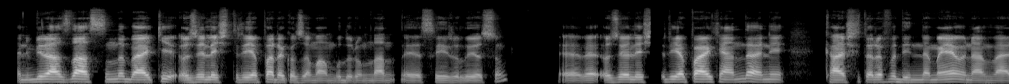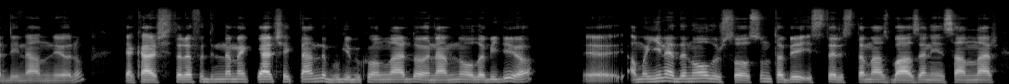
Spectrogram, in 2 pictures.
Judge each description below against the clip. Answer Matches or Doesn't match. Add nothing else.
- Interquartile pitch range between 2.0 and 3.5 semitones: Matches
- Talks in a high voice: Doesn't match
